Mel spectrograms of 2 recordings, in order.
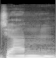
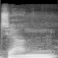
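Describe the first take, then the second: First: The syllable ends with a clear n. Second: The syllable ends with a nasal ng. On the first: The speaker calls it right. "দন্ত নর উচ্চারণ" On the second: The speaker calls it wrong. "এখানেও হবে না"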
